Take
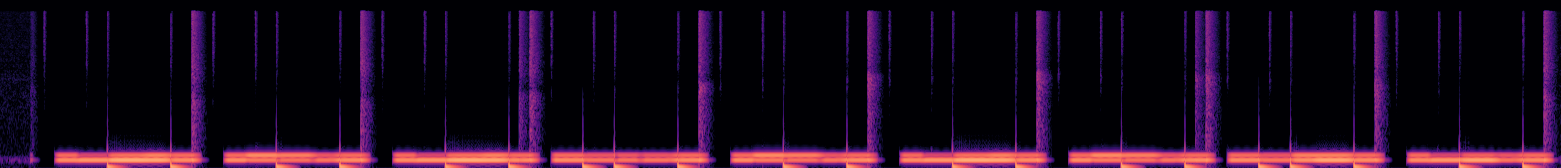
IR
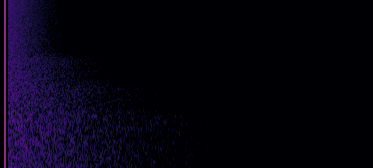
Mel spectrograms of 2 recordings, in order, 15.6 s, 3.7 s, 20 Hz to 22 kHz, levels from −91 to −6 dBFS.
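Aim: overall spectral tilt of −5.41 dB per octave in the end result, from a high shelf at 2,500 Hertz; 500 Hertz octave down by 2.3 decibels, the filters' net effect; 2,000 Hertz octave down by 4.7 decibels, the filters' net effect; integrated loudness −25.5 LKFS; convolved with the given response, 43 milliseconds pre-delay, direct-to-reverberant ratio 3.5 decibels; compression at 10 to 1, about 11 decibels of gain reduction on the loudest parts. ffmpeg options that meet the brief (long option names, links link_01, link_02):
-filter_complex "[0:a]equalizer=frequency=500:width_type=o:gain=-5.5,equalizer=frequency=2000:width_type=o:gain=-8,highshelf=frequency=2500:gain=4,acompressor=threshold=-34dB:ratio=10,asplit=2[link_01][link_02];[1:a]atrim=start_sample=2205,adelay=43[link_03];[link_02][link_03]afir=irnorm=-1:irlink=0,volume=0.5dB[link_04];[link_01][link_04]amix=inputs=2:normalize=0,volume=15.5dB"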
